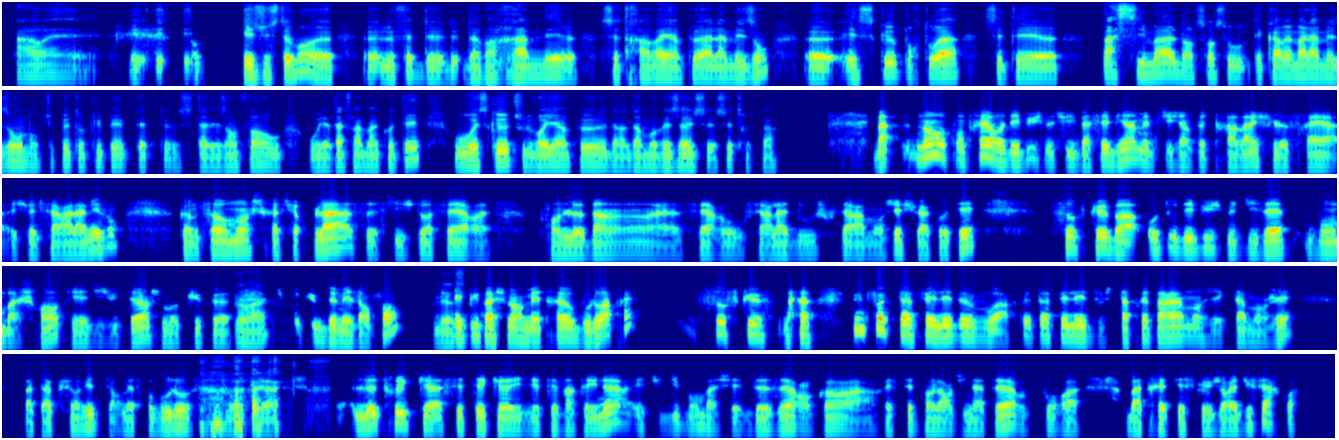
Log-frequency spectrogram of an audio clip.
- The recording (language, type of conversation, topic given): French, podcast, Comment équilibrez-vous travail et vie personnelle quand vous télétravaillez à la maison ?
- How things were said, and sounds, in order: stressed: "ramené"; stressed: "pas"; other background noise; tapping; laughing while speaking: "bah"; laugh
